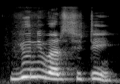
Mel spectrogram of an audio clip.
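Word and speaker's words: university: ऐसे लिखेंगे यूनिवर्सिटी ठीक यहां पर जो हमारा साउंड है पहला साउंड कैसा है या बन रहा है मतलब यह का के बीच में आता है का से गया के बीच में मतलब ये कंसोनेंट साउंड है तो ये हमारा क्या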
